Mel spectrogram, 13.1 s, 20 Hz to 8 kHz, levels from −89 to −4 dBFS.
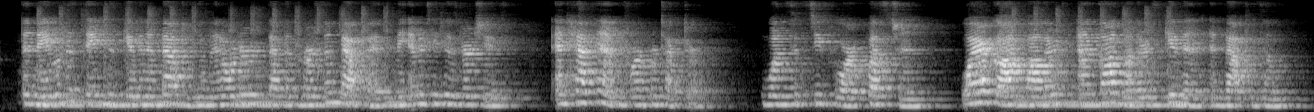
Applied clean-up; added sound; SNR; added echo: neural separator model SepFormer DNS4.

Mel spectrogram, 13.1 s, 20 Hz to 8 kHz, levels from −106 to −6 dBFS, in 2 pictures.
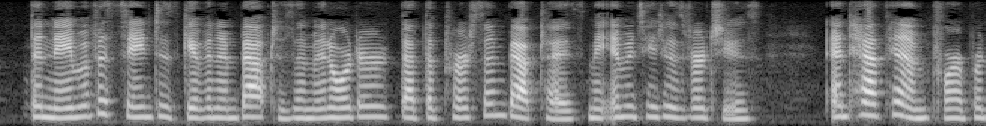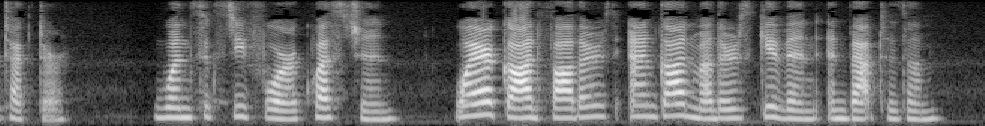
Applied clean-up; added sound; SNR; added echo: none; none; none; none.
